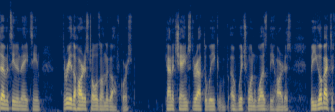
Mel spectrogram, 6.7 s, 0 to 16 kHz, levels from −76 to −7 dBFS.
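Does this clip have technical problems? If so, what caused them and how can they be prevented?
No, no technical problems can be heard in this speech clip. With nothing at fault, there is no cause to trace and nothing that needs preventing.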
